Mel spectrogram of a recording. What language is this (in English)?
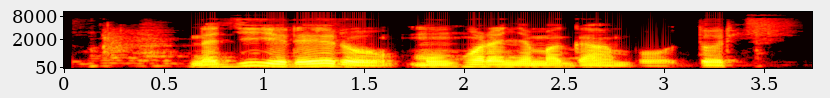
Kinyarwanda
